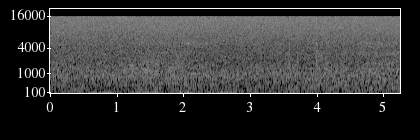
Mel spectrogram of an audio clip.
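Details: Low, rumbling hum of many honey bees at a white hive, a healthy split from another colony, with gentle swells in loudness during the first three seconds.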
